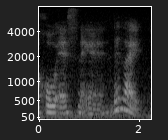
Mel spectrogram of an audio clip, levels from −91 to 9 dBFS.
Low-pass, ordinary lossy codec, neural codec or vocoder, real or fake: none; none; none; real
